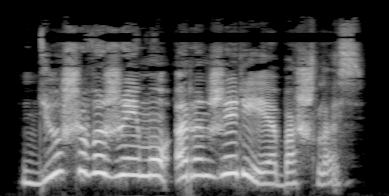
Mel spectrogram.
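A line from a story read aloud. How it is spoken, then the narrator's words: Slightly irritated remark. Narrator (Russian): слегка раздраженно отметила Капстынь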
